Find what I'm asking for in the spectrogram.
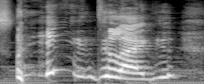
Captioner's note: laughs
